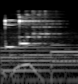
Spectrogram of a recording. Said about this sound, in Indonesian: Maaf ya ada notif.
